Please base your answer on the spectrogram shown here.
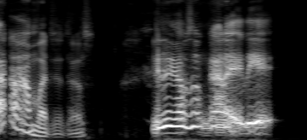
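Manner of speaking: very high, squeaky, creaky, raspy voice swooping up and down. Acting out someone counting money in a bit: imitating Beetlejuice. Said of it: "He'd be like".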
